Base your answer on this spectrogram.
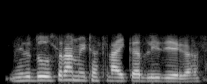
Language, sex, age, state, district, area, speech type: Hindi, male, 18-30, Uttar Pradesh, Prayagraj, urban, conversation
